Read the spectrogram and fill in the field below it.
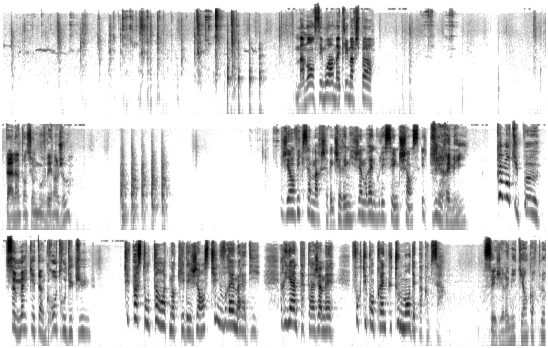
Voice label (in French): character international dubbing, french voice over; Misfits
